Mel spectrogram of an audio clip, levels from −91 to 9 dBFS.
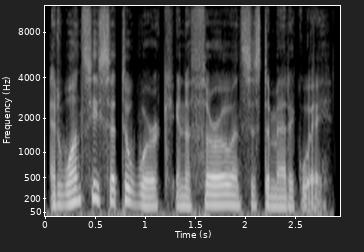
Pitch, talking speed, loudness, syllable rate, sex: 130 Hz, 245 wpm, -19 LUFS, 5.8 syllables/s, male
